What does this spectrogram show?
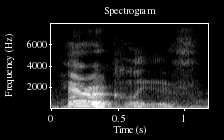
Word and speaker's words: Heracles: in uh greek mythology his name is actually pronounced heracles but in this they you know said it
